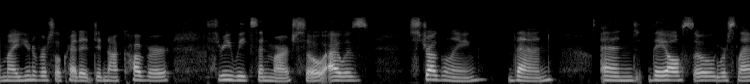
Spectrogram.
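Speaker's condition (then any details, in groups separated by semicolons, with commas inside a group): No condition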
